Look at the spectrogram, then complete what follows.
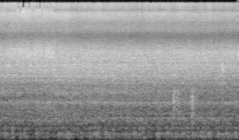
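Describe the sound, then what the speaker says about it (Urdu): Masala of tomatoes, green chillies and ground coriander frying in a hot pan, giving a steady loud sizzle and hiss that runs unbroken throughout. "مسالہ اچھے سے بھونیں گے۔"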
